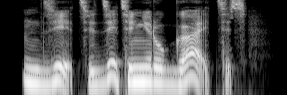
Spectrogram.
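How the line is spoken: Soft smug murmur. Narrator (Russian): Мягко прожурчал рядом самодовольный голос

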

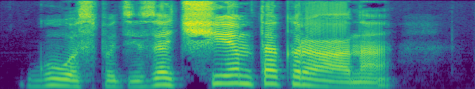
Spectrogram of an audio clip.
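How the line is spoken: Sleepy groan. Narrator (Russian): простонала Ольга, привыкшая подниматься к 11 часам

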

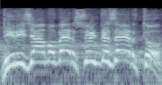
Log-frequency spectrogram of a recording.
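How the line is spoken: Shouted. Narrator (Italian): gridò Leo

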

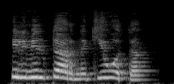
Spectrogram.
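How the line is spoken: Tired inner-voice whisper. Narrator (Russian): устало шепнул внутренний голос

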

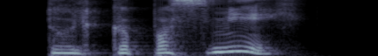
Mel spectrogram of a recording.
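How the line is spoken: Witch's threatening hiss. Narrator (Russian): зашипела ведьма

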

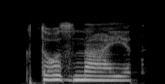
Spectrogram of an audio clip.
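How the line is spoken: Whisper. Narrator (Russian): прошептала Иви

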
